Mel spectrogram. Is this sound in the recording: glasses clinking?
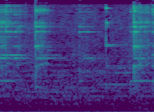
yes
